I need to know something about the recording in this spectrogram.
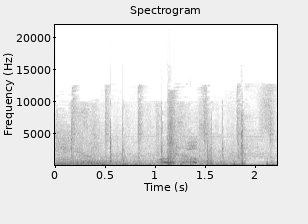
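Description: Hip-hop backing track: a steady beat with a deep bassline and kick drum.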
